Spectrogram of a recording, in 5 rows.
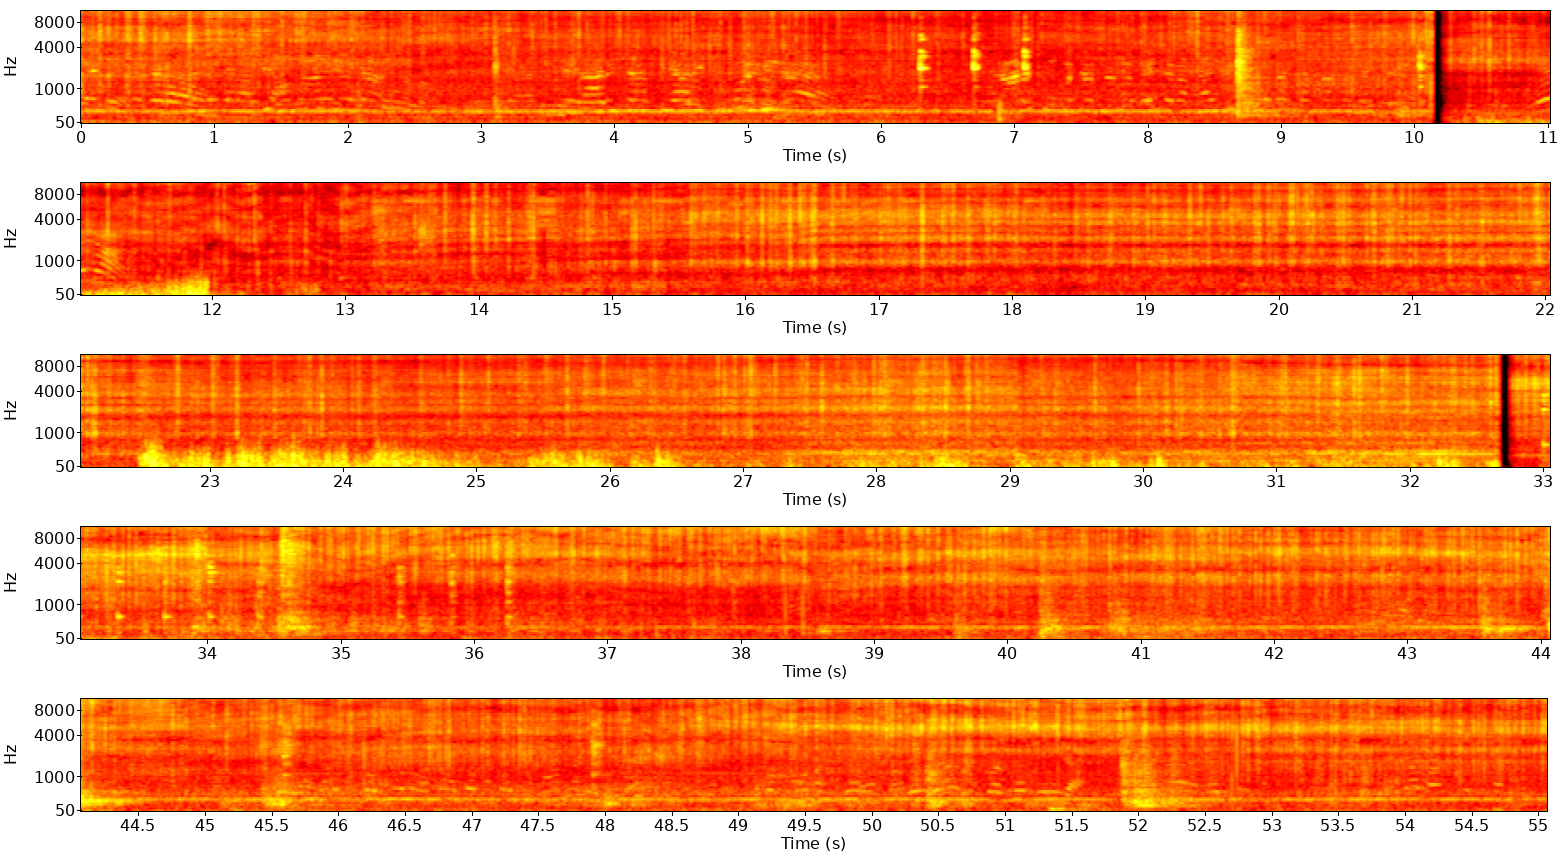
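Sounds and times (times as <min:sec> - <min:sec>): welding arc crackling: 0:00.0 - 0:55.0
heavy low rumbling: 0:22.5 - 0:32.7.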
